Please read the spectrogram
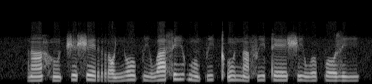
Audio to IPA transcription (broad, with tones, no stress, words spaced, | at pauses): ɾã˨˦hũ˨t͡ʃɪ˦ʃe˦˨ rɔ˨ɲoː˦pi˨ wa˦siː˦ɡʷũ˨pi˦ kʼũ˦ nã˨fi˦teː˦ ʃi˦˨wʊ˦poː˦zi˦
